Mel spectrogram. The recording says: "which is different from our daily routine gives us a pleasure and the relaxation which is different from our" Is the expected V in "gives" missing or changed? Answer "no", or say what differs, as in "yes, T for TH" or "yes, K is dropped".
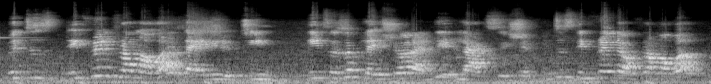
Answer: yes, V is dropped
